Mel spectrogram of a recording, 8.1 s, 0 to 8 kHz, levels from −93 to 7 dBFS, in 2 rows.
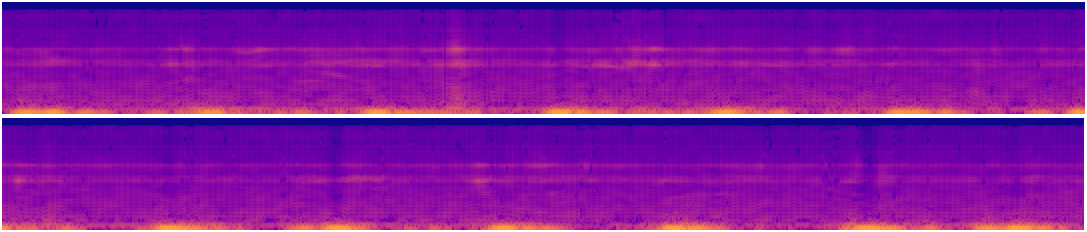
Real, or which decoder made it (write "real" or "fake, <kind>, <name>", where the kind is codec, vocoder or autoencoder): fake, vocoder, BigVGAN v2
